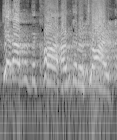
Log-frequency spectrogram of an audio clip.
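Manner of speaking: impatient dad. Retold or imitated. Impatient dad ordering his daughter out of the car. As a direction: bark it like a fed-up dad. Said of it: "he would be like".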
